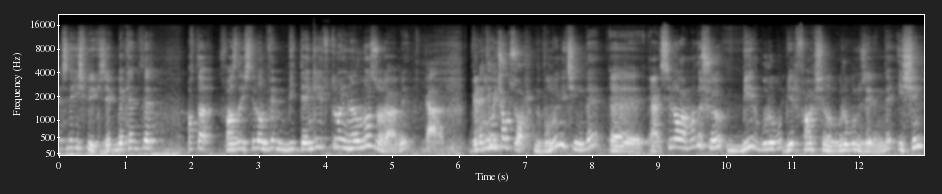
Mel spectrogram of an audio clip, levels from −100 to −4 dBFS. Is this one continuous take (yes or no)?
no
